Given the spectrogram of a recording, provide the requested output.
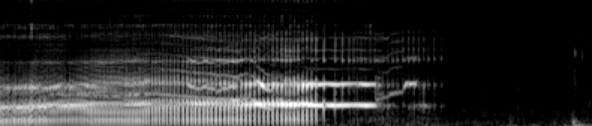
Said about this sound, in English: get ready for burp time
